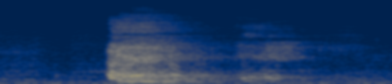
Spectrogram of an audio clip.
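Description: A single harsh, chesty cough bursts out from a person getting over the flu, followed by a shorter, softer throat-clearing rasp, with quiet background before and after and no talking.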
